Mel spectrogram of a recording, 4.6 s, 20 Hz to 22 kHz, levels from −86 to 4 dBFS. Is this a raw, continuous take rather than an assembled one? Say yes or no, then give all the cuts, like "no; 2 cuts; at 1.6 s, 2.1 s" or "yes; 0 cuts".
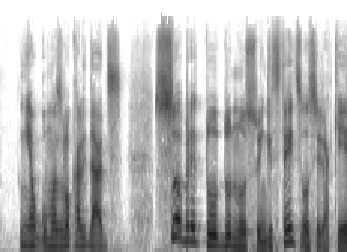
yes; 0 cuts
